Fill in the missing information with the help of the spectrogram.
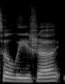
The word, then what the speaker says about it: Elysia: It's hard to pronounce. But I always say, if you can say Asia, you can say Elysia.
